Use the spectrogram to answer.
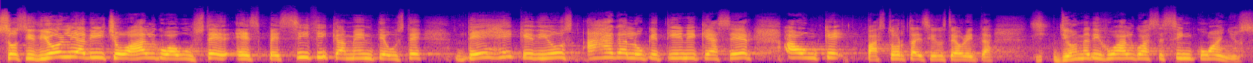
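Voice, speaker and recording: Noticeable background noise fills the recording. The delivery is fairly slow. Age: 50s. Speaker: pastor. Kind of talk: sermon.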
